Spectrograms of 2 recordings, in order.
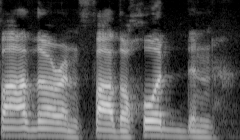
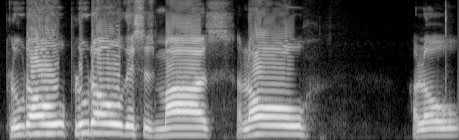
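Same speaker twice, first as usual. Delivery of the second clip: loud, raised mic-check call; 4 semitones higher, 13 dB louder than usual. Pretend. Hailing Pluto from Mars, loudly calling out. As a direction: call out as if hailing a distant planet.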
